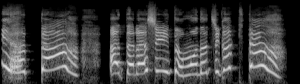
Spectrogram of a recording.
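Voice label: build over, Japanese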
